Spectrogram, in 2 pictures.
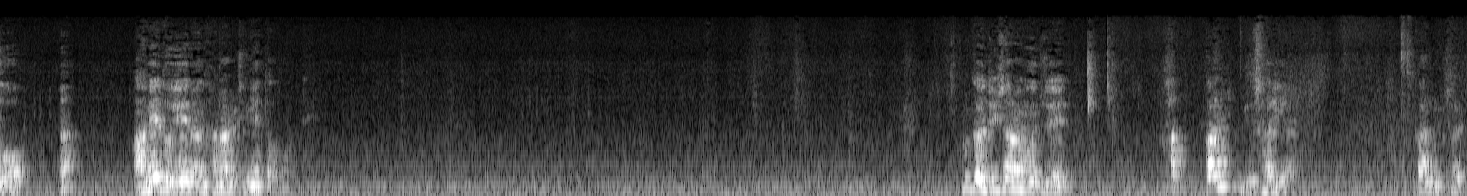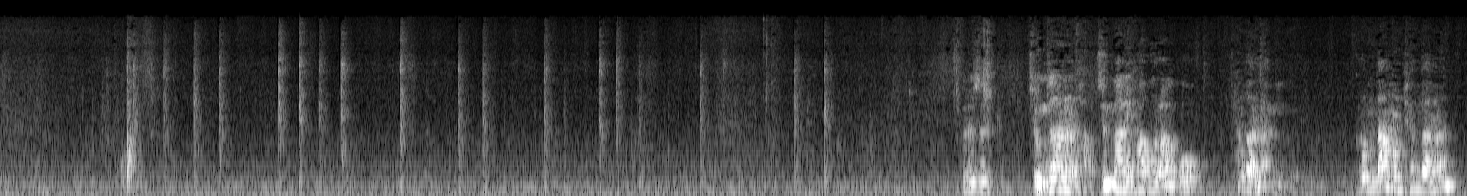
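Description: An older man speaks calmly and close by, in short bursts with pauses.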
